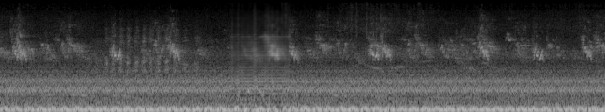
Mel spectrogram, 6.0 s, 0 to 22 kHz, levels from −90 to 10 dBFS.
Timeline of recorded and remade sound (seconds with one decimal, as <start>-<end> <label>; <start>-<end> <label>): 0.0-2.3 recorded; 2.3-2.9 remade; 2.9-6.1 recorded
